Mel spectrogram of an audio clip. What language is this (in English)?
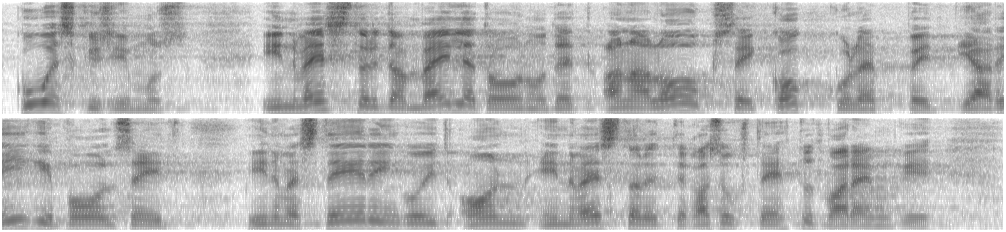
Estonian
